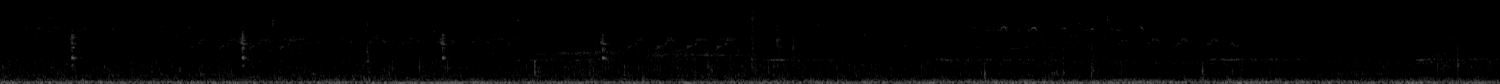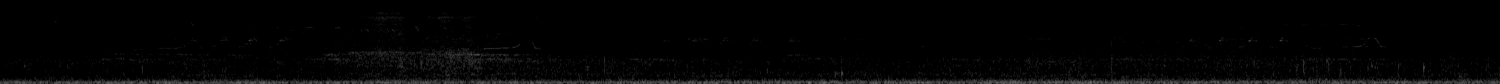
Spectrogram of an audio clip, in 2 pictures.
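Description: Faint bird calls, short and scattered, over a steady low rumble, with one louder, noisier burst about two-thirds of the way through.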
